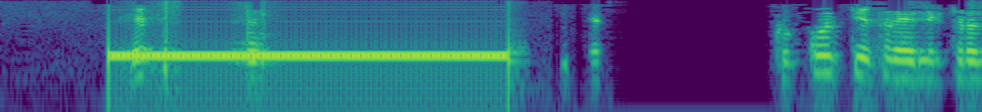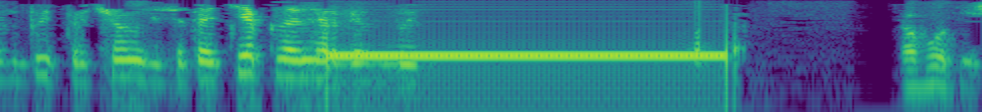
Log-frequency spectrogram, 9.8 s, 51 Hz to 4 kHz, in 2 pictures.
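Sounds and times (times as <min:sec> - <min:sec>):
telephone ringing tone while placing a call: 0:00.6 - 0:02.6, 0:06.5 - 0:08.6
speech: 0:04.1 - 0:07.4, 0:09.4 - 0:09.8.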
